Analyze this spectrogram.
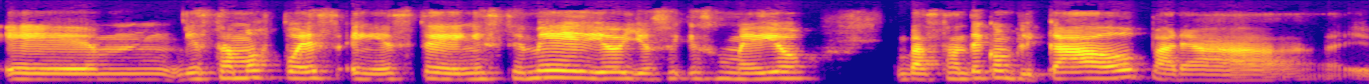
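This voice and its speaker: A woman speaks in a bright, sharp tone at a medium pitch. Her intonation stays fairly even. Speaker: TV presenter and actress. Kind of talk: workshop talk. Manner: casual, hesitant.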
